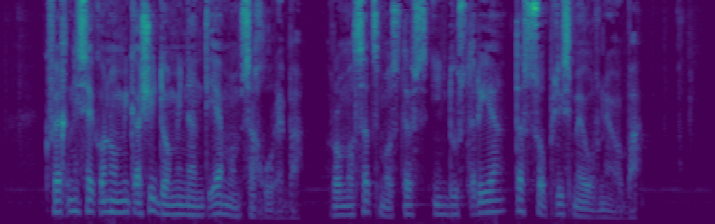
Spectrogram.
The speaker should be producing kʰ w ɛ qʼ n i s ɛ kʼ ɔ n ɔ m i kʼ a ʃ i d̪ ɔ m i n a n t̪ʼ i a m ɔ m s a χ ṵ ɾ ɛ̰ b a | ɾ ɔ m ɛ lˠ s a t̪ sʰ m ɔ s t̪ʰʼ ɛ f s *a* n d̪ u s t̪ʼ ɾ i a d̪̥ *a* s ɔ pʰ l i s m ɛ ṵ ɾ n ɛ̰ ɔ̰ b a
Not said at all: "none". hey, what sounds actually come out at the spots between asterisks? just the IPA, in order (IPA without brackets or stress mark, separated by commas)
i, a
